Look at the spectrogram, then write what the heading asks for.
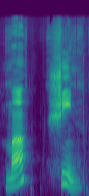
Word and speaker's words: machine: is basically dislike you can see it is ma sheen okay so let's move to the fifth question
